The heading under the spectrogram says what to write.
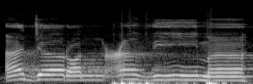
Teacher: Ajron fathah tanwin yang bertemu ain idhar halqi, dibaca jelas tanpa mendengung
